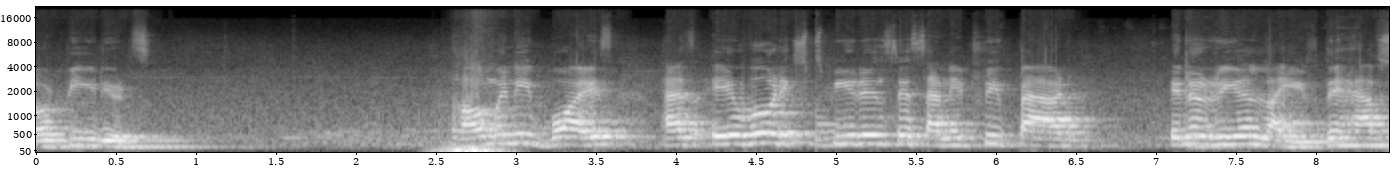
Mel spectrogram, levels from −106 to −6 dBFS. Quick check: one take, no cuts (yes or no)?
no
